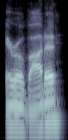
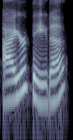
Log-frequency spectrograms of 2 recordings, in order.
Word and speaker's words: Ayurveda: explain what the Aero aerovada I probably butchered that yeah it's called ayurveda and it is a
